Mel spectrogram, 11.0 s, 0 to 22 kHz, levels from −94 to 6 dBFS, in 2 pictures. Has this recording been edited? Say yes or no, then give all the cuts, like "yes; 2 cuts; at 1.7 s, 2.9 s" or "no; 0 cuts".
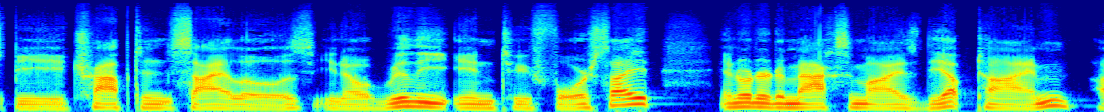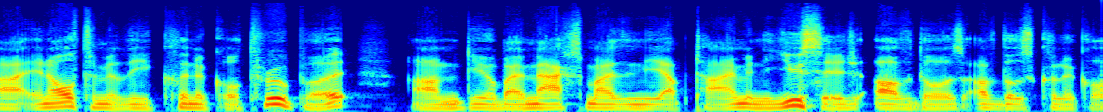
no; 0 cuts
